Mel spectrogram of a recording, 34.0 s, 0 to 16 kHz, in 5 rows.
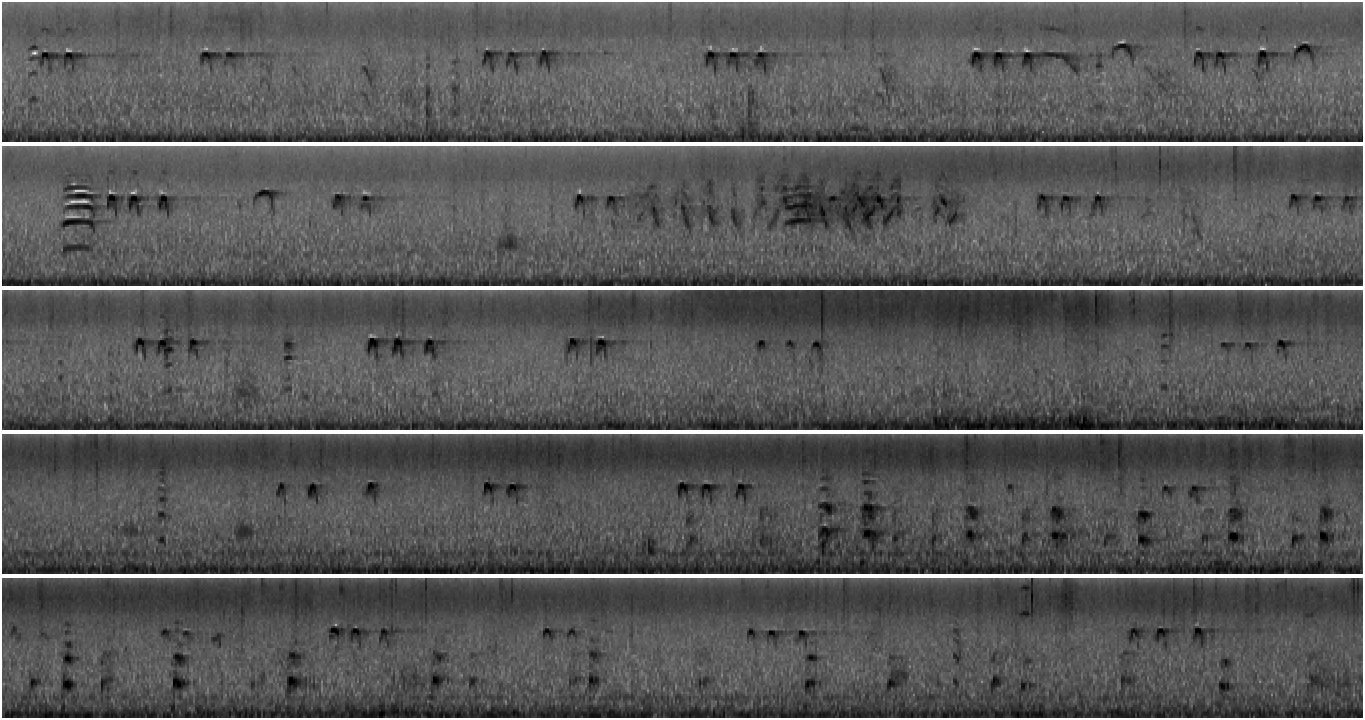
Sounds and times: bird callings (mostly Black-winged Stilt) 20.9 - 34.0

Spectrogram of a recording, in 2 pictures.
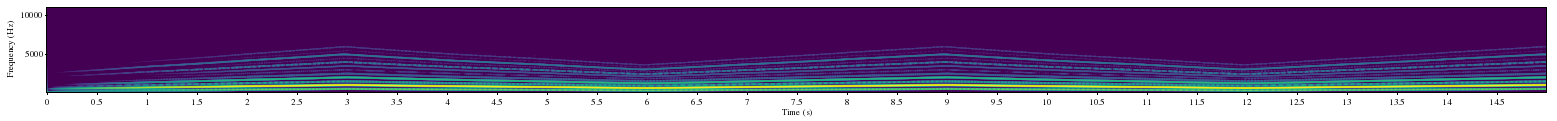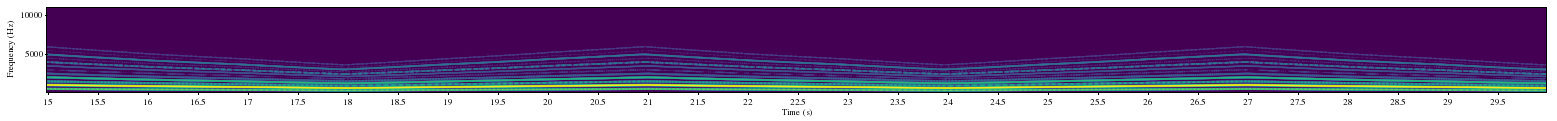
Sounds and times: Israeli sirens using synth 0.0 - 29.9

